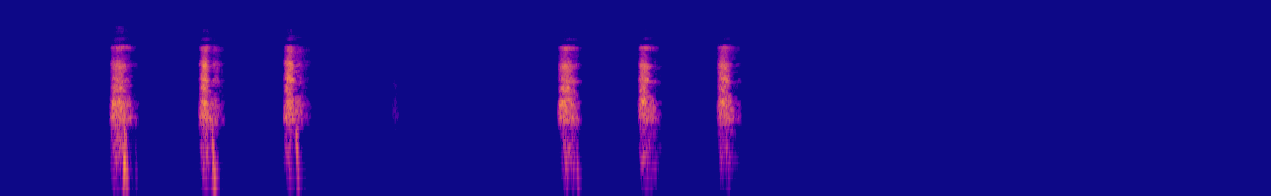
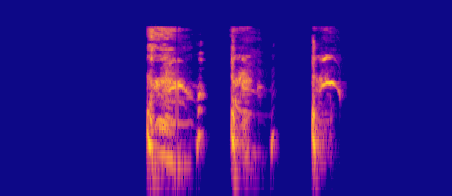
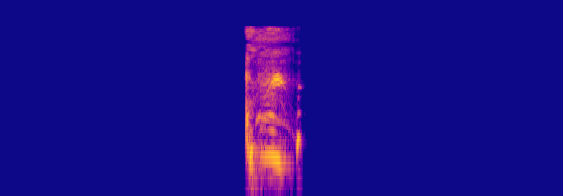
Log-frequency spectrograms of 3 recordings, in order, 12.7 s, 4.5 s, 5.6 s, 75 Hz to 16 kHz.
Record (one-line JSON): {"exhalation_length": "12.7 s", "exhalation_amplitude": 14573, "exhalation_signal_mean_std_ratio": 0.2, "three_cough_length": "4.5 s", "three_cough_amplitude": 27224, "three_cough_signal_mean_std_ratio": 0.35, "cough_length": "5.6 s", "cough_amplitude": 25534, "cough_signal_mean_std_ratio": 0.19, "survey_phase": "beta (2021-08-13 to 2022-03-07)", "age": "45-64", "gender": "Female", "wearing_mask": "No", "symptom_none": true, "smoker_status": "Never smoked", "respiratory_condition_asthma": false, "respiratory_condition_other": false, "recruitment_source": "REACT", "submission_delay": "1 day", "covid_test_result": "Negative", "covid_test_method": "RT-qPCR", "influenza_a_test_result": "Negative", "influenza_b_test_result": "Negative"}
